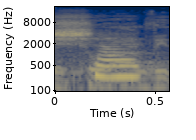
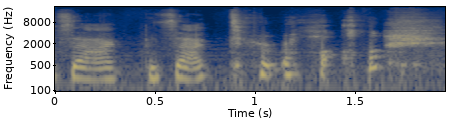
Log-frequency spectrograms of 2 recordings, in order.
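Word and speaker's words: Xak Tural: Our brother was in Shaktural leading the Landsguard on a campaign to Shock- eradicate the shock- Tural Vidral. Tural. Oh, that's how you pronounce it. I've been saying Zach Tural.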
